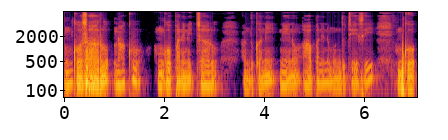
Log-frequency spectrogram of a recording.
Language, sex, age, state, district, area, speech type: Telugu, male, 30-45, Andhra Pradesh, Chittoor, urban, spontaneous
